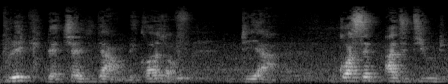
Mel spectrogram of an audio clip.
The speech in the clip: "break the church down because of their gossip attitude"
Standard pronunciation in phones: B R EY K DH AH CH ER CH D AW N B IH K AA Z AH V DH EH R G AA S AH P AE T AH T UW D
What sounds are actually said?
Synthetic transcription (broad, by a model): B R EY K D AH CH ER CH D AW N B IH K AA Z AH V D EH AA G AA S AH P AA T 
